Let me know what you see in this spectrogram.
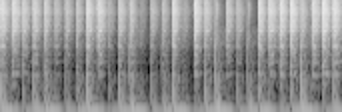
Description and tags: Thank you, enjoy
drums, beats, drum-loop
